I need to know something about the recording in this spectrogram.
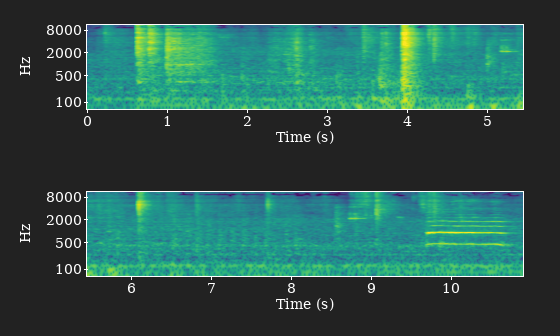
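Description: Metal baking tray scraping onto a GE electric oven's wire rack, then the oven door shutting with a single sharp knock about four seconds in. A few light clicks and two short beeps follow from the oven's control panel being pressed.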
